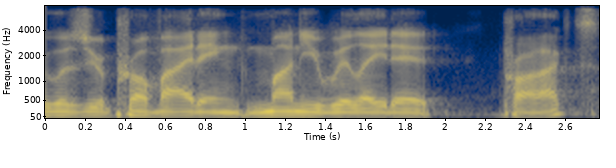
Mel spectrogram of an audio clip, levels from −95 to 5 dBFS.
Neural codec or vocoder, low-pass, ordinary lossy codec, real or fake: codec, 16 kHz, 2 kbps, X-Codec, HuBERT features, trained on balanced general audio; 7.2 kHz; Opus, 64 kbps; fake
